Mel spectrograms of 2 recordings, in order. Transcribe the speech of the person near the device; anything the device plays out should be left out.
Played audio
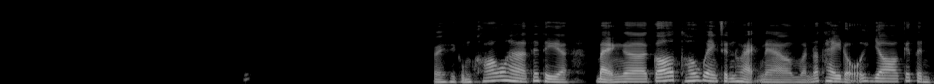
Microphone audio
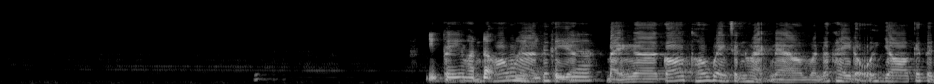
những cái hoạt động, rồi những cái, a,

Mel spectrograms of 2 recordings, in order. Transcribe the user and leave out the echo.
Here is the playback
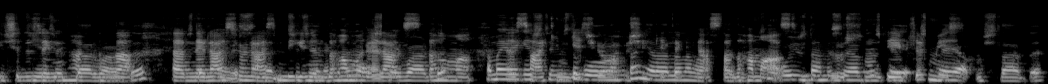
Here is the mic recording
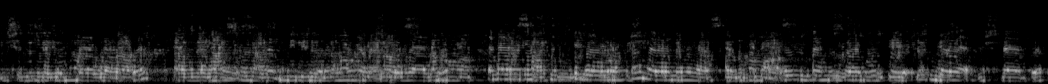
none

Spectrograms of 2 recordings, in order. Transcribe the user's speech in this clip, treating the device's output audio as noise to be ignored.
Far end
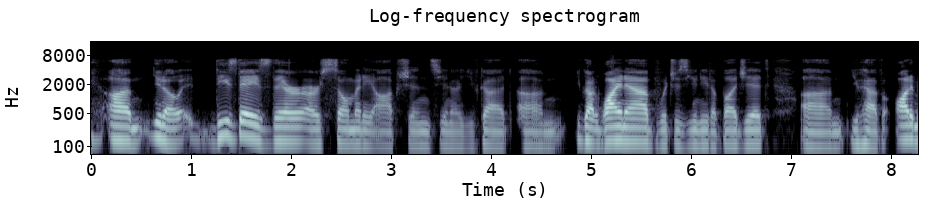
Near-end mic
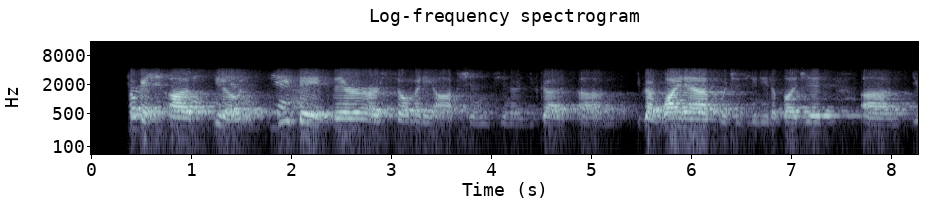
version would help me out, yeah.

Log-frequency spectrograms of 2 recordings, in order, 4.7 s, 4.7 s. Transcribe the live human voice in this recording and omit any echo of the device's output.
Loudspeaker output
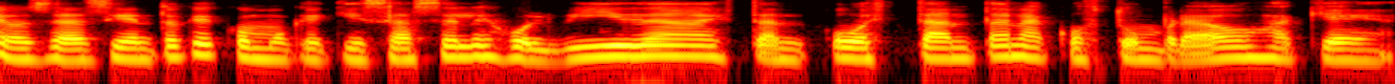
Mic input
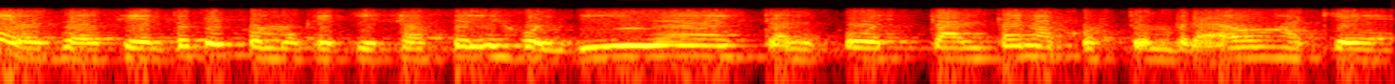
none

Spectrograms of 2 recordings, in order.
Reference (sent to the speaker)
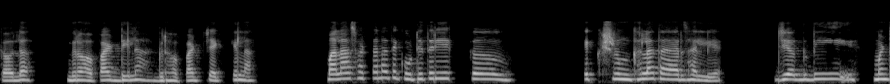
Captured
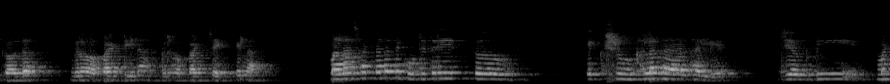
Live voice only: none

